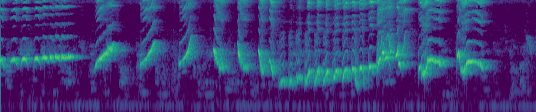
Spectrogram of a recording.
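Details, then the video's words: White-rumped shama song used as training material to provoke a response: a rising whistled note, a series of sharp upswept calls, then a fast rattling trill and varied whistles. "masteran burung murai batu,di jamin nyahut.."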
